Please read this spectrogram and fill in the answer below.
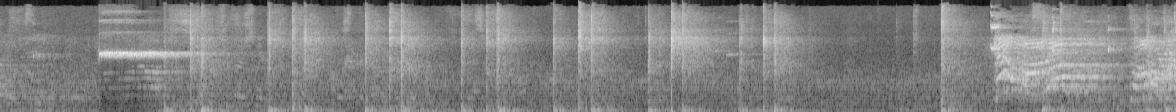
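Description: A referee's whistle blasts once about a second in. A volleyball is then bounced repeatedly on a hardwood gym floor, each bounce echoing in the hall, as the server readies to serve. Near the end comes a sharp single hit, then loud shouting voices.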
